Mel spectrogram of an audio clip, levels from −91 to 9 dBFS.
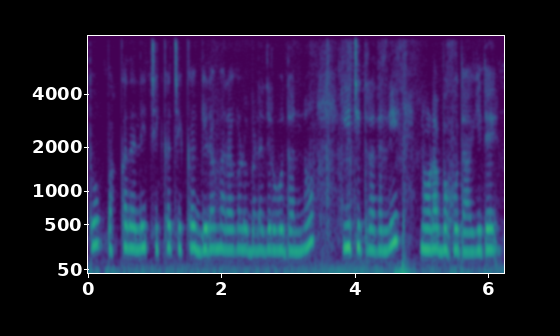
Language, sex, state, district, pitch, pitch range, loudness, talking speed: Kannada, female, Karnataka, Bijapur, 230 Hz, 220-245 Hz, -36 LUFS, 95 wpm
